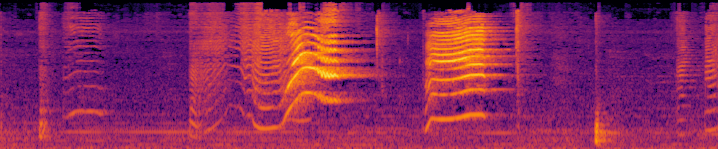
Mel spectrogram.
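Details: Talking pet parrot mimicking "mummy papa": a few drawn-out, nasal, speech-like syllables with swooping pitch, separated by quiet gaps, over a faint steady hum and an occasional click.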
